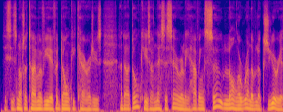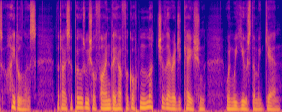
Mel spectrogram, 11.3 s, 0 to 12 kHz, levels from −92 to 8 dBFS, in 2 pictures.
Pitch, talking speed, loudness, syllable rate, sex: 110 Hz, 220 wpm, -18 LUFS, 6.5 syllables/s, male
